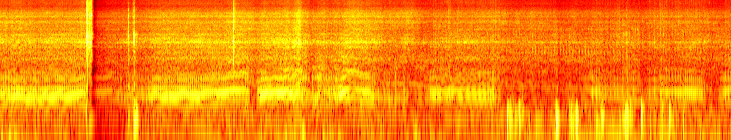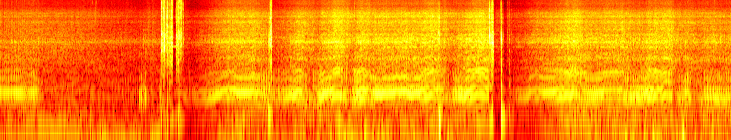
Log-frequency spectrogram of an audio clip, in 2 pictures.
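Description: Off-road dirt bike engine running under load on a trail, its pitch rising and falling with the throttle. About ten to fourteen seconds in, a run of low knocks and clatter comes through as the bike bounces over the ground.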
